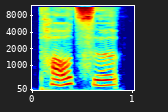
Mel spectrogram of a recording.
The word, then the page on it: 陶瓷: táo cí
